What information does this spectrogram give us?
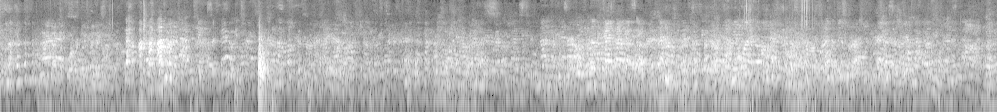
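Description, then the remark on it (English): Many overlapping conversations fill the whole stretch as audience members tell stories to two or three people around them, a steady murmur of small groups chatting at once with no single voice standing out, broken by a sharp knock or two early on. “tell maybe two or three other people around you those stories, and I'll give you a few minutes”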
